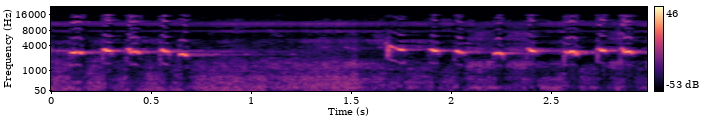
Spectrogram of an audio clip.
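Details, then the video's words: Blue-winged leafbird in sweet, constant song used for tutoring birds: a short run of piping notes, a pause, then a steady series of about eight clear, high chirps in even rhythm. "Rengganis / Cucak Wilis Gacor Cerewet Suara Merdu"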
